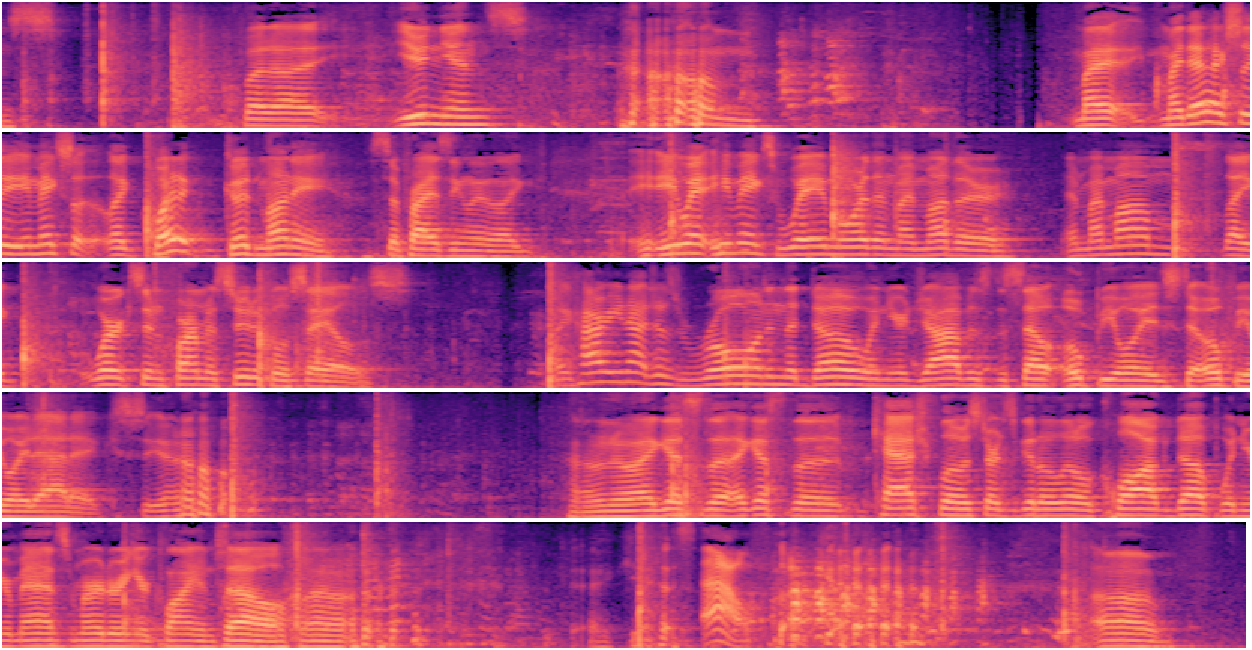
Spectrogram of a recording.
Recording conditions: live audience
